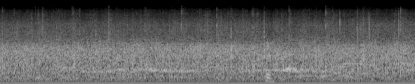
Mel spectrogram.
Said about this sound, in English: So good to see Jordan Davis getting on the pitch again. And he's going to be replacing Elliot Lee. Wrexham fans stand to applaud.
